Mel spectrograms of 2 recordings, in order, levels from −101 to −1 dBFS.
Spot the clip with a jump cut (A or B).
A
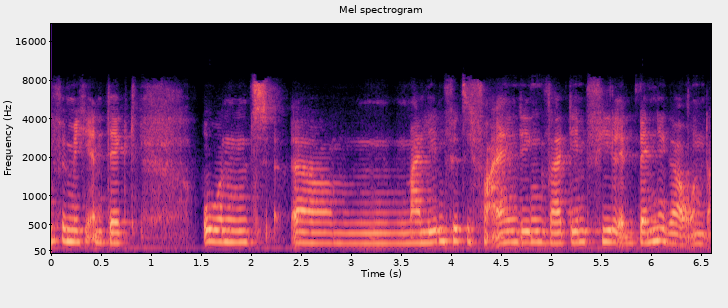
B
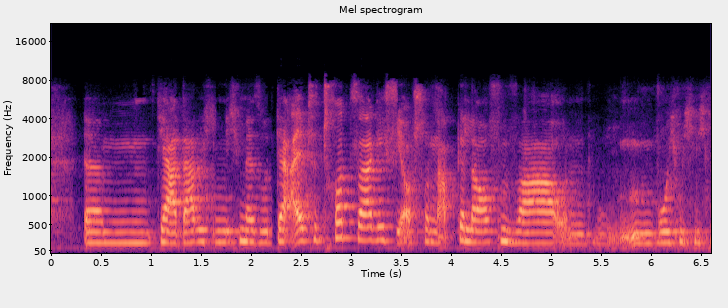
B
